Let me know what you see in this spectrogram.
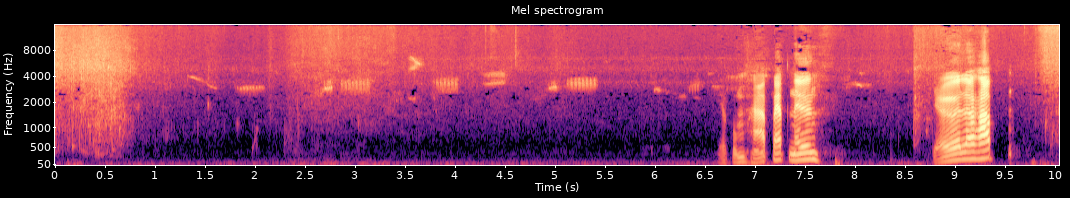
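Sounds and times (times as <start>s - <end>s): faint bird chirps and trills: 1.2s - 8.6s.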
